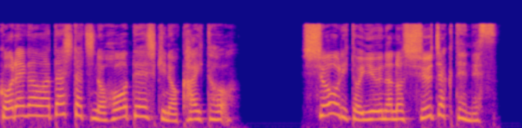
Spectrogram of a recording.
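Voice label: WIN Japanese, Voice; GF Alarm; Contender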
